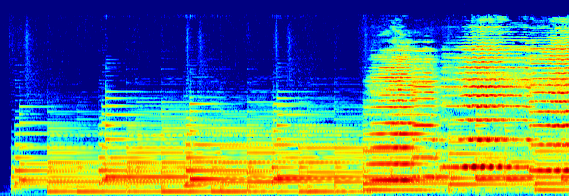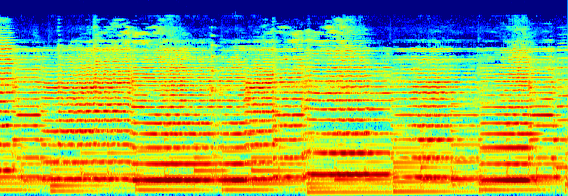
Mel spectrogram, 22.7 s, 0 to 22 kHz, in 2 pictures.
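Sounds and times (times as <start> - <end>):
beginner violin accompaniment at 105 BPM: 7.2 - 22.7.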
